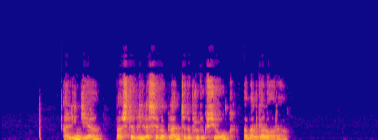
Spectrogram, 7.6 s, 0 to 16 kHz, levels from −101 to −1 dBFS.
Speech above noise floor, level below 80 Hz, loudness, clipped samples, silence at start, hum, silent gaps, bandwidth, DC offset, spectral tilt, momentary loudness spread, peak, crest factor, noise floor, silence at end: 70 dB; -68 dBFS; -19 LUFS; under 0.1%; 0.8 s; none; none; 9 kHz; under 0.1%; -5 dB/octave; 11 LU; -4 dBFS; 18 dB; -88 dBFS; 1.85 s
